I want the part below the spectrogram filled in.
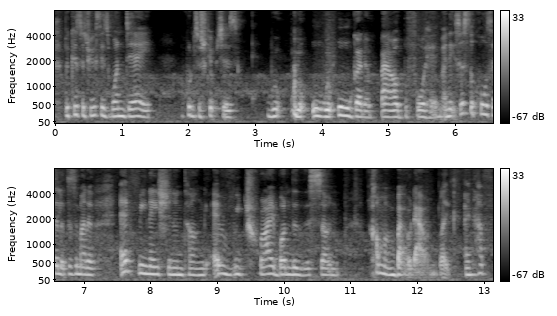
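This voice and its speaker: A woman's somewhat breathy voice, dark and mellow in tone, moves at a moderate pace with fairly even intonation. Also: medium pitch for a woman. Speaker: worship singer and vlogger. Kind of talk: casual chat. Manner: halting.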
